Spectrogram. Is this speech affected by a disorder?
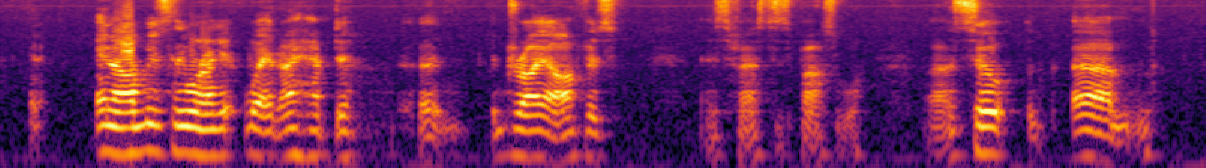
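Yes: cerebral palsy, spastic diplegia.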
